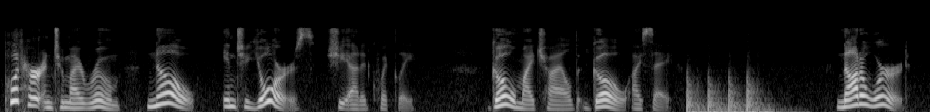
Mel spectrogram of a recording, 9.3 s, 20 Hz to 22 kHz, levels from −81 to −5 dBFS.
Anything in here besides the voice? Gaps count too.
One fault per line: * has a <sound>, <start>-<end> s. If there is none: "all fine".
* has a thud, 6.9-8.1 s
